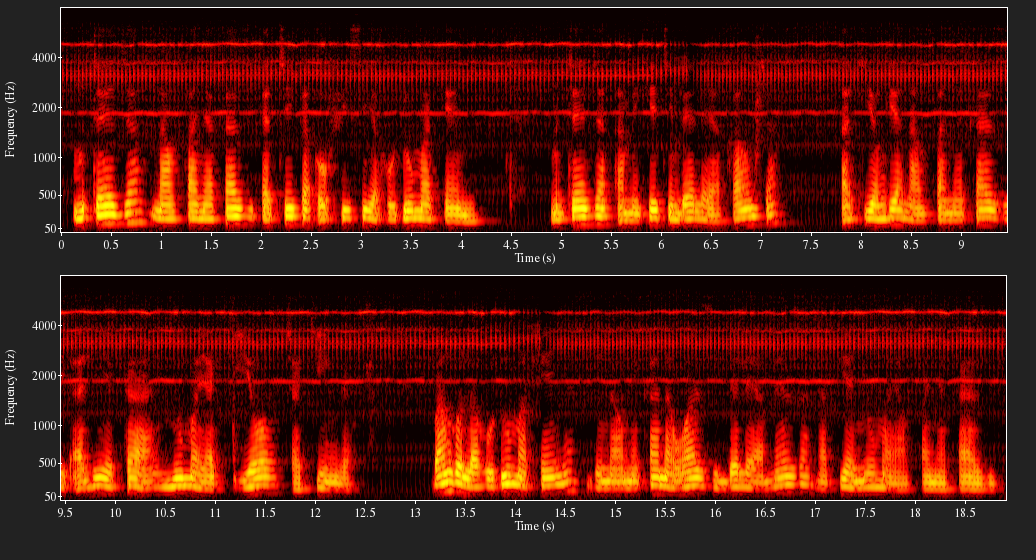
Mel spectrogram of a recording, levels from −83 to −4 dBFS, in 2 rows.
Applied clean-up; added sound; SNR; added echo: none; Alarm; 19 dB; reverberation time 0.4 s.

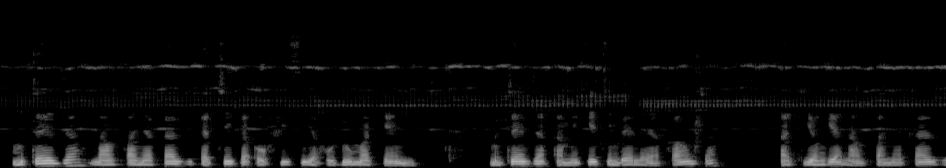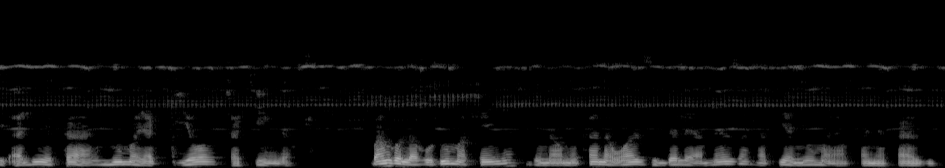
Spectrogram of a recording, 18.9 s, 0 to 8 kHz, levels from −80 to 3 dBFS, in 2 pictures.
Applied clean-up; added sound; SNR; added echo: classical method WPE with log-MMSE.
